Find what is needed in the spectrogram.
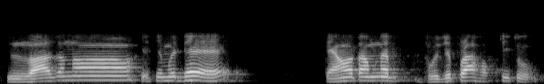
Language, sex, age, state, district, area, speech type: Assamese, male, 60+, Assam, Charaideo, urban, conversation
